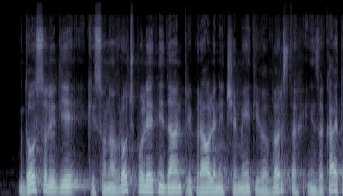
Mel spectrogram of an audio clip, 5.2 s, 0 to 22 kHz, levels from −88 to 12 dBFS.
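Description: From 1.05 to 1.23 s the speech turns rough and noisy but never breaks. This is a lost packet rebuilt from error correction: roughly 100 ms of lost packets were replaced by the low-bitrate copies carried in the packets that followed. Unlike concealment, the lost audio is not invented from the preceding sound, so the sound keeps its shape while losing fidelity.

At 4.05 to 4.10 s a short concealed packet loss causes a brief smear. About 20 ms never arrived, and the decoder extended the preceding sound to fill it. Straight afterwards, from 4.10 to 4.36 s, error correction rebuilds about 140 ms in the same grainy, degraded way as before.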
